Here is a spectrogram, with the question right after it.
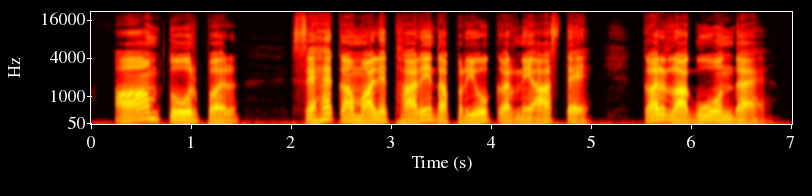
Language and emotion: Dogri, neutral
